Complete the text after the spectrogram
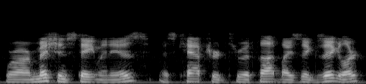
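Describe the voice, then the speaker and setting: An older man hosting a career-coaching podcast, reading a prepared monologue in a measured, earnest way. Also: medium pitch, crowd noise. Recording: thin phone-like sound.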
